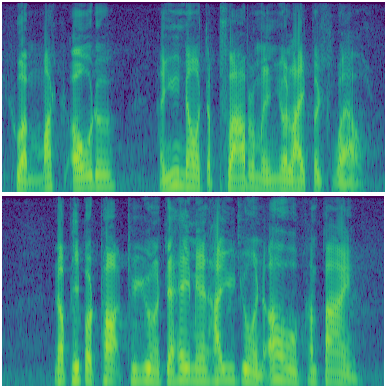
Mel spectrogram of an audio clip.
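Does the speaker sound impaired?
Yes: deafness; 80% deaf, hard time hearing phone callers, needs names repeated several times.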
